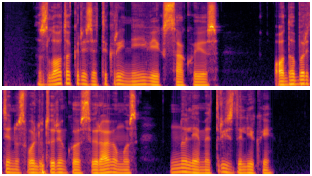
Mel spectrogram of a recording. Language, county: Lithuanian, Kaunas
